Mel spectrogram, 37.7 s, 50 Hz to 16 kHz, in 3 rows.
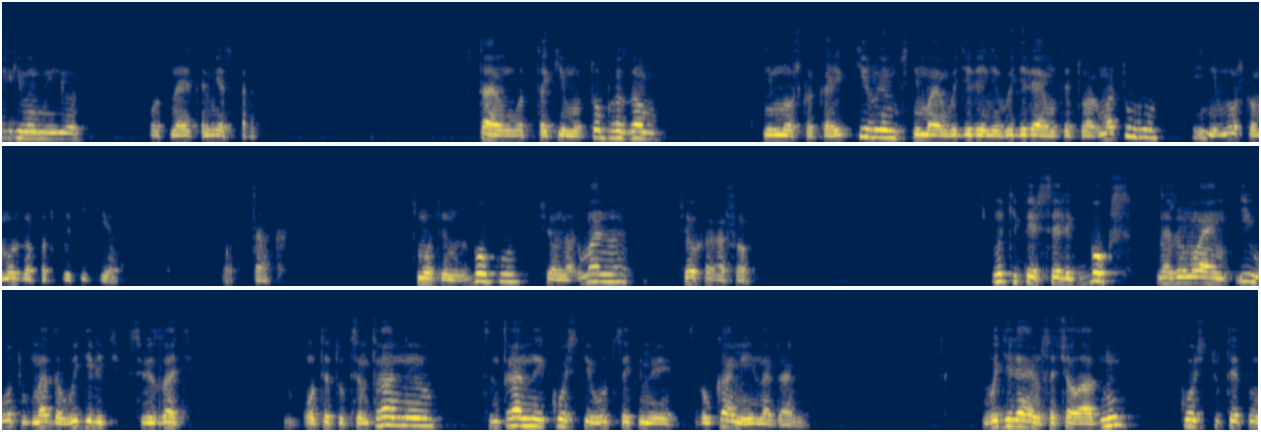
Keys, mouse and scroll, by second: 0.0 shift+d, 3.2 middle click, 4.3 scroll up 2, 7.5 click, 8.8 click, 11.8 click, 14.7 middle click, 17.5 scroll up 1, 20.4 scroll down 2, 22.0 middle click, 22.0-23.2 scroll down 1, 23.2 click, 24.3-25.9 scroll up 3, 33.3 click, 35.8 click.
